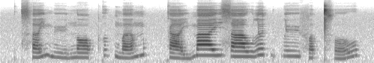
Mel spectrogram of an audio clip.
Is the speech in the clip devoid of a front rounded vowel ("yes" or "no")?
no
